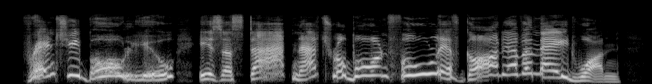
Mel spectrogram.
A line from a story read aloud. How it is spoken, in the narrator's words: Aunt Evie hollered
